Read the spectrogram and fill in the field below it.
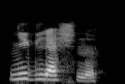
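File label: "ниглясьны", Komi, female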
